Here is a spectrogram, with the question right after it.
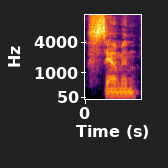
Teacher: even though we have the L in spelling we do not pronounce it when we speak this word · would be the stress syllable salmon and that would mean that even though we have an o in our writing for the second syllable it will be reduced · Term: Silent L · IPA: [sæmən]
